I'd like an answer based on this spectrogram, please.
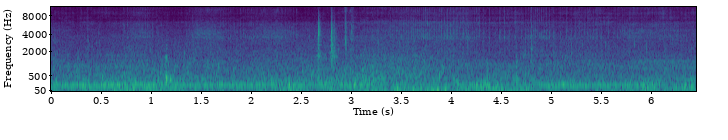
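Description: Boat motor running steadily at trolling speed, with wind and chop on open water. A few short, sharp clicks come about two and a half to three seconds in.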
